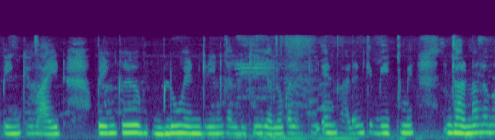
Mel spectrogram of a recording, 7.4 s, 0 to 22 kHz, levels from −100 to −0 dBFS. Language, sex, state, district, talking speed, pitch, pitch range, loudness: Hindi, female, Bihar, Darbhanga, 170 wpm, 205 Hz, 195-215 Hz, -27 LUFS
